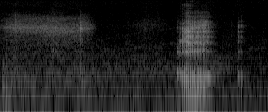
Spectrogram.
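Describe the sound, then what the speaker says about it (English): A single loud burp cuts in close to the mic over quiet background sound during an old-school zombies video game session, followed by a shorter faint noise. "I hope you guys like that burp"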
